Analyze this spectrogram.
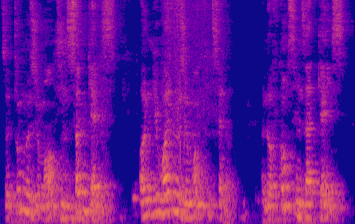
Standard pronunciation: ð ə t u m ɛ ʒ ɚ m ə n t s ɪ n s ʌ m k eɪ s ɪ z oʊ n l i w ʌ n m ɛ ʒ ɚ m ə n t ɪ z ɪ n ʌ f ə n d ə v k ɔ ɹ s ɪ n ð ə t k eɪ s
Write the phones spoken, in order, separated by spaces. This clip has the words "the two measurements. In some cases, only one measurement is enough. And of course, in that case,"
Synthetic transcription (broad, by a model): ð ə t u m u z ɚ m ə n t ɪ n s ʌ m k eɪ ɪ s oʊ n l i w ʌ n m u z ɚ m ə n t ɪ s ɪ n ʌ ə n d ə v k ɔ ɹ s ɪ n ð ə t k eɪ s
